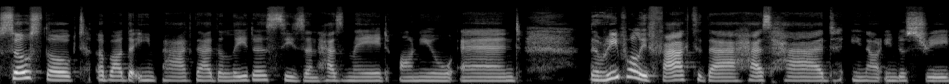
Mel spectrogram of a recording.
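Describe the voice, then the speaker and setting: A woman with a Romanian accent speaks at a very slow pace and a medium pitch. The recording is very clean, with a silent background. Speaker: event production podcast host. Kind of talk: solo reflective monologue.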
